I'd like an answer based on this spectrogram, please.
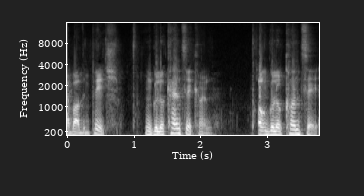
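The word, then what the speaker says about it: N'Golo Kanté: the nguolo can taken angola conte as some people say that's correct pronunciation now so basically what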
